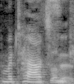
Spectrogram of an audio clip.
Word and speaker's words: Metaxas: let me try again Eric Metaxas is that right that's exactly right Eric Metaxas Danny I have figured out how to say his name right but that's not what's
